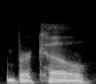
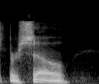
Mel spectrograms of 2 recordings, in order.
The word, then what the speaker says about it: Bercot: I think in that, Greg Fraser actually mentions David Berceau, which is, he pronounces Bercot, it's Berceau, but it's spelled B-E-R-C-O-T, so it's, you know, phonetically Bercot.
